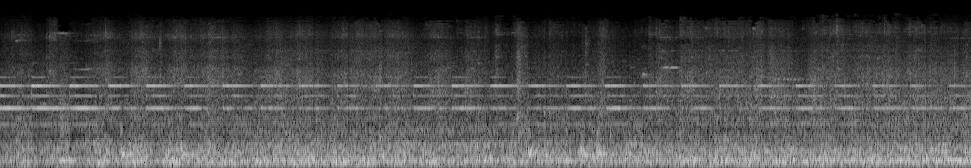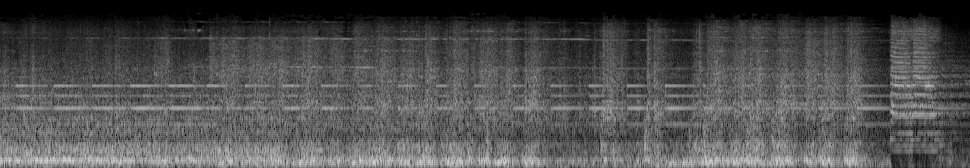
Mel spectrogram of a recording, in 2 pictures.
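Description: Passenger cars of a train rolling past close by, their wheels clicking over the rail joints, with a steady high whine. The rolling noise drops away near the end as the last car passes.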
